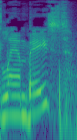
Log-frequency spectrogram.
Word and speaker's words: lambaste: pronounce this word lambaste she says lambaste she is correct she got lamb waist I would not have got I would have said lambaste I think everyone else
